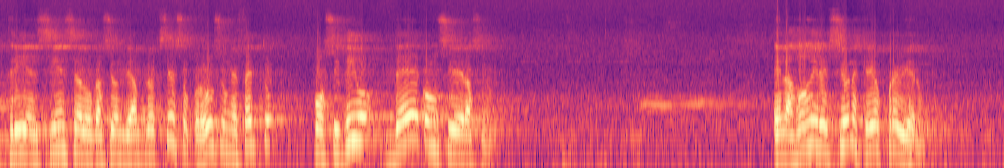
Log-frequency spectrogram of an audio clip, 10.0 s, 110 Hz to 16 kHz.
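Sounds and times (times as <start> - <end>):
large hall background noise: 0.0 - 10.0
faint high tone: 6.3 - 7.6.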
